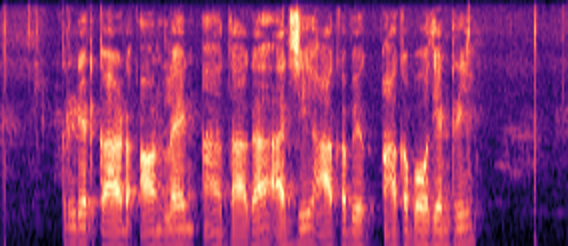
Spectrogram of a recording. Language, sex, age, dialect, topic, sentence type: Kannada, male, 36-40, Dharwad Kannada, banking, question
